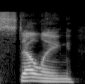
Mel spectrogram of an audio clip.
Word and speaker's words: Stelling: I speak with somebody whose last name rhymes with my last name my last name is Elling your last name is Stelling uh you actually went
